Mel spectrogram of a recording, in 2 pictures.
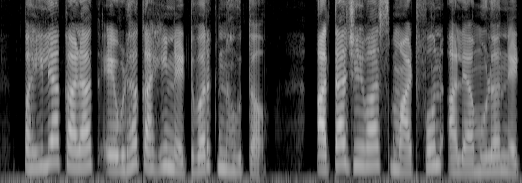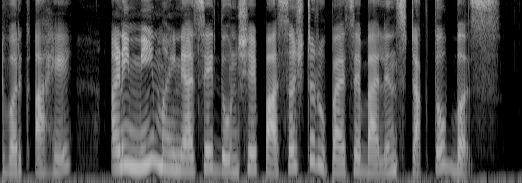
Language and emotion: Marathi, neutral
